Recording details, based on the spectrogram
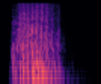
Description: Звуки ослов
Фырканье осла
